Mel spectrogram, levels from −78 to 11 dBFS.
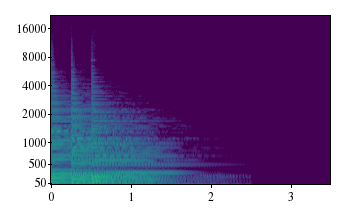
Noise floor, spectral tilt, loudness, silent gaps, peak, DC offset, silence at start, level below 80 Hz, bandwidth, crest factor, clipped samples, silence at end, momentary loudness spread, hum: under -90 dBFS; -7 dB/octave; -28 LUFS; none; -12 dBFS; under 0.1%; 0 s; -42 dBFS; 12.5 kHz; 18 dB; under 0.1%; 1.8 s; 19 LU; none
